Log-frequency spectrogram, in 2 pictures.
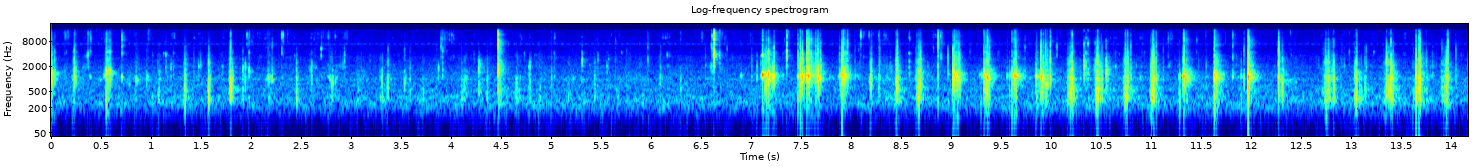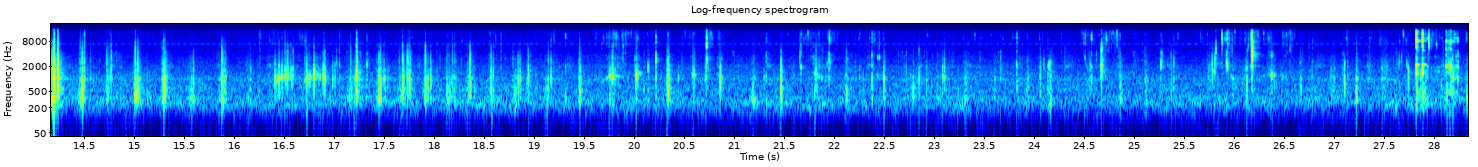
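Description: A hard, dry white stick being bitten and chewed close up, making sharp crunches. A fast run of crunches comes in the middle, then softer, sparser chewing, with a few louder crunches near the end.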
